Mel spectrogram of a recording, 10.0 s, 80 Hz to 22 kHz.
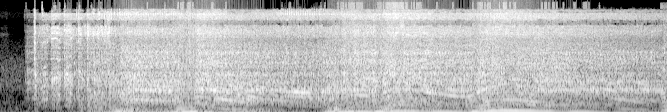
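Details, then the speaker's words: Mini petrol engine cranks, starts and revs smoothly with even firing and turbo whistle after replacing the faulty cylinder 3 ignition coil; misfire fixed. "as you see this coil works perfectly and now this car is not misfiring and you can hear the turbo"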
